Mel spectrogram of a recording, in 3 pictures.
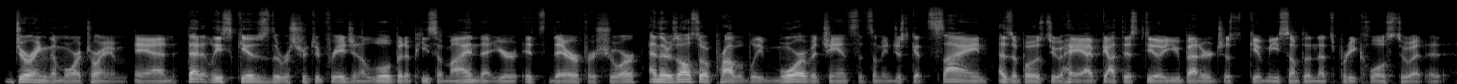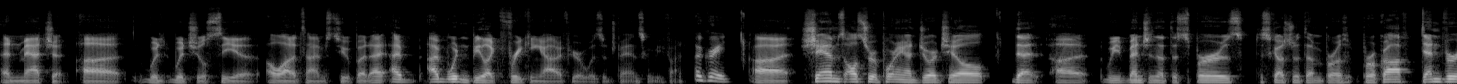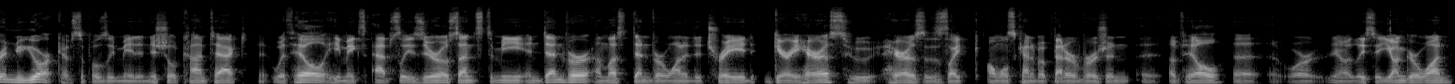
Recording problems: none

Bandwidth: 15 kHz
